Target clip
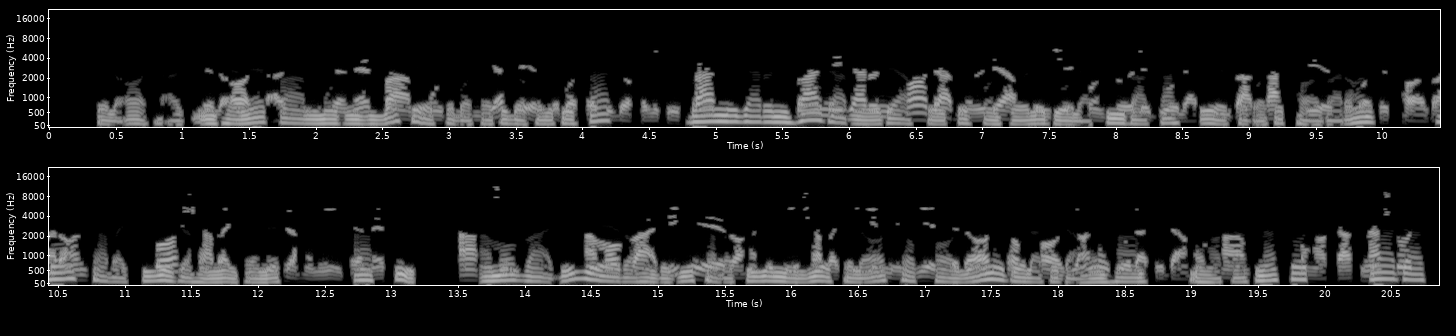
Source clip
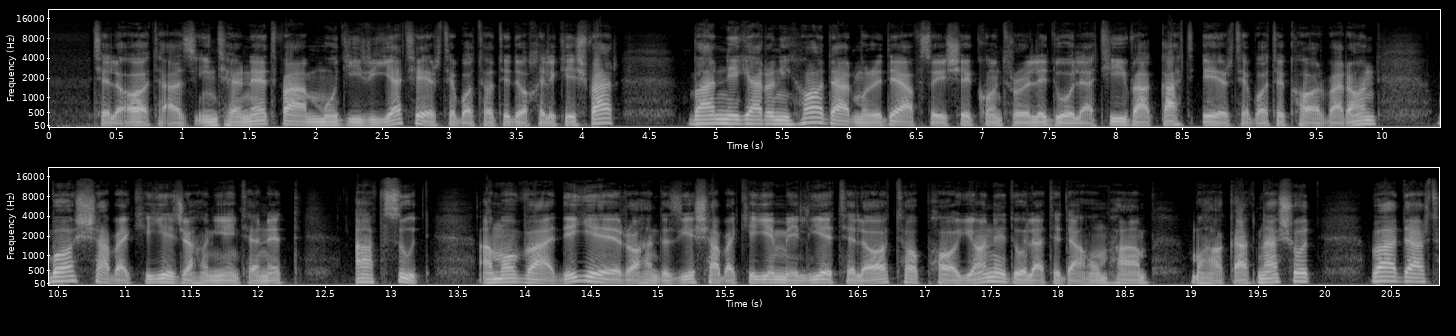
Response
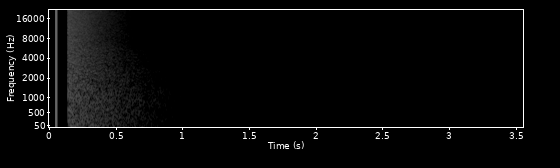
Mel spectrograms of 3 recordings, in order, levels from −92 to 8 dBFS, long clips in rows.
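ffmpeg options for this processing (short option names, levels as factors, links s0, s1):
-filter_complex "[0:a]asetrate=64194,aresample=44100,atempo=0.686977,afftfilt=real='re*gte(hypot(re,im),0.112)':imag='im*gte(hypot(re,im),0.112)':win_size=1024:overlap=0.75,acrossover=split=620[s0][s1];[s1]adelay=790[s2];[s0][s2]amix=inputs=2:normalize=0"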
